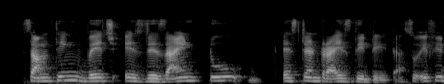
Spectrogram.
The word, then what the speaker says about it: STDIZE: All right, so to achieve this, there is one procedure which is called proc standardize. So this is spelled as STDIZE, but this is something which stands for standardize, right?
